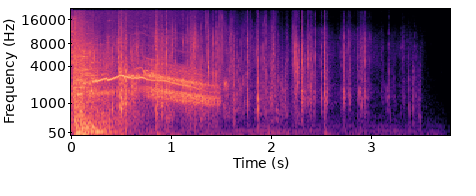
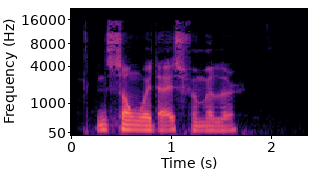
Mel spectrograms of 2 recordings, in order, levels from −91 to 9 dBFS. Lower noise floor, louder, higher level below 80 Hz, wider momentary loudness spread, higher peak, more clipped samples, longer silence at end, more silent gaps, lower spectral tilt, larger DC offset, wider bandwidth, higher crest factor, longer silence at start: second, -48 dBFS vs -77 dBFS; first, -6 LUFS vs -26 LUFS; first, -24 dBFS vs -62 dBFS; first, 22 LU vs 12 LU; first, 0 dBFS vs -8 dBFS; first, 0.6% vs under 0.1%; first, 1.25 s vs 0.7 s; neither; second, -1.5 dB/octave vs -5 dB/octave; neither; first, over 20 kHz vs 16 kHz; second, 12 dB vs 20 dB; second, 0 s vs 0.25 s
